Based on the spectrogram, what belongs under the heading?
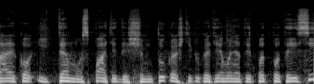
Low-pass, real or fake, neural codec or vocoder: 14.4 kHz; fake; vocoder, 44.1 kHz, 128 mel bands, Pupu-Vocoder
